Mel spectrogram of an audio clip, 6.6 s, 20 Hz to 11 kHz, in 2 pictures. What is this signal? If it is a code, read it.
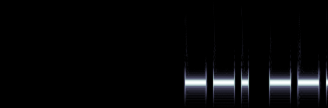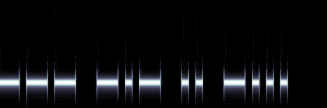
Morse code, heard as a keyed tone, about 17 wpm, 700 Hz. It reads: G0KIB
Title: DXCC-100 Call Signs - 5 Characters - 17wpm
